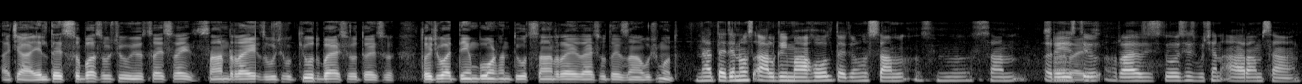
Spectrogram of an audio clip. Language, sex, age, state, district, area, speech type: Kashmiri, male, 45-60, Jammu and Kashmir, Kulgam, rural, spontaneous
